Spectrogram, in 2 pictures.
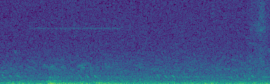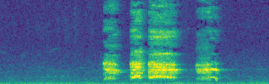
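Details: Red junglefowl kept as a hunting decoy, heard after several seconds of faint hiss, then a sudden loud four-part crow of short harsh bursts with a longer middle note, closing the recording.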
